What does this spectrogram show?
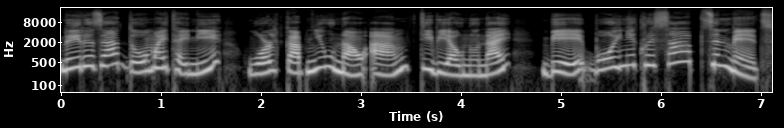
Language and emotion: Bodo, happy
